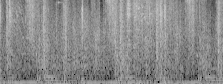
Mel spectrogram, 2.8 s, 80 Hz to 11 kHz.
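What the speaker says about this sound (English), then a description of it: "We're gonna just shoot." Gunfire from shooting enemies in the Fortnite game Havoc Hotel 3, a creative map, comes as steady repeated bursts that fill the whole stretch, loud and continuous with a rhythmic pulsing under it.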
